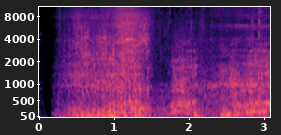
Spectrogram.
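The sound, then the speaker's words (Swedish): In a film scene, a giant toad creature met by a girl who has come down under a tree lets out a deep, loud, rumbling growl in two long roaring bursts separated by a brief pause, with no voices. “Så vi kan lyssna på hur det låter när hon har kommit ner under trädet och möter då den här paddan.”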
